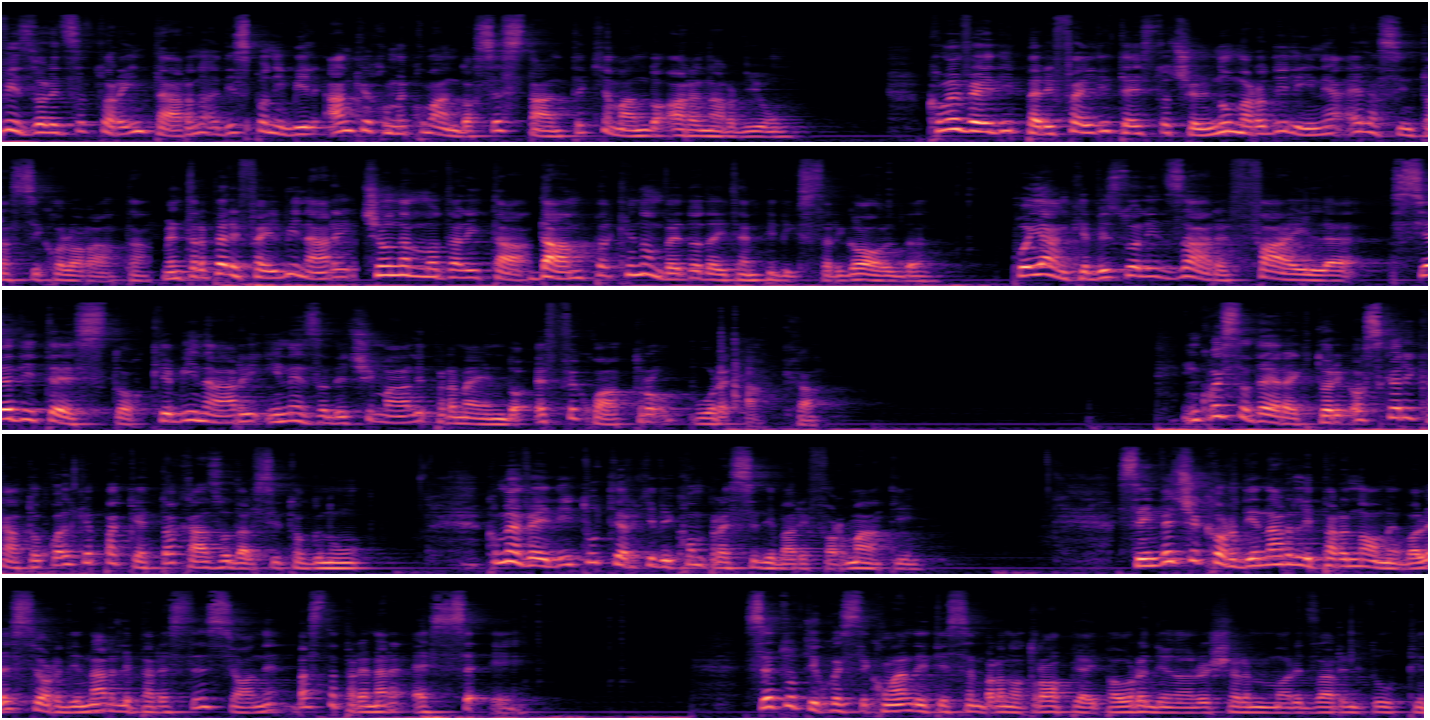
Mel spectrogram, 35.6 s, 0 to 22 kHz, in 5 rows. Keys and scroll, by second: 7.9-9.9 typing, 12.1 v, 17.7 h, 19.0-20.0 typing, 30.5 s, 35.3 ctrl+shift+t.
